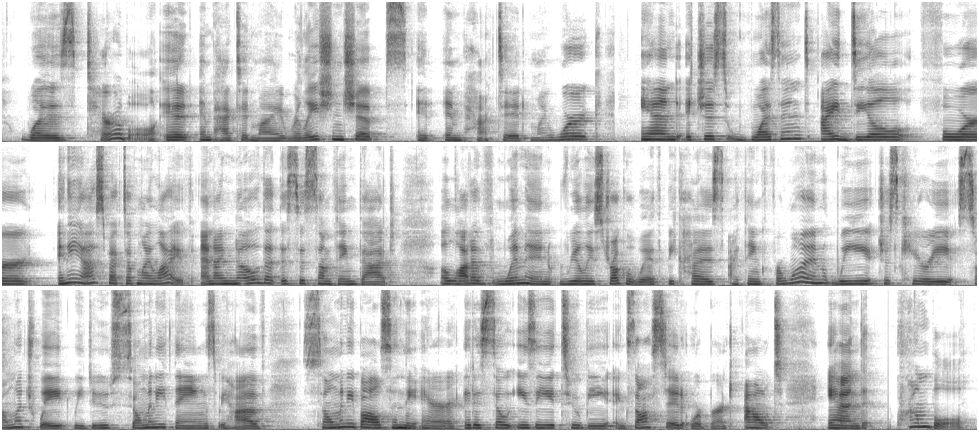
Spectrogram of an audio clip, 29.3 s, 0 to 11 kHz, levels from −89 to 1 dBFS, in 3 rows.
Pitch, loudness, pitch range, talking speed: 210 Hz, -25 LUFS, 185-225 Hz, 150 wpm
